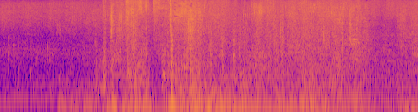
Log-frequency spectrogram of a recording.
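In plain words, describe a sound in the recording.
A game's explosions boom and fade.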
